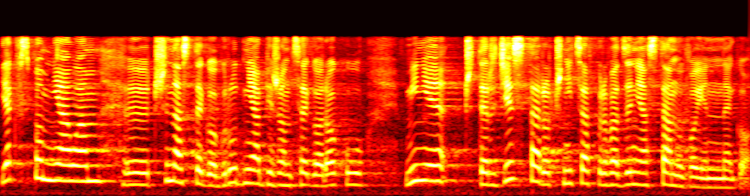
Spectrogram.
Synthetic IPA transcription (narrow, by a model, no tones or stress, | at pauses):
jakfspɔmɲawamtʂɘnast̪ɛɡɔɡɾud̪ɲabʲjɛʐɔnt̪sɛɡɔɾɔku | mʲiɲɛt͡ʂt̪ɛɾd͡ʑɛst̪aɾɔt͡ʂɲit̪safpɾɔvad̪zɛɲast̪anuvɔjɛnːɛɡɔ̰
